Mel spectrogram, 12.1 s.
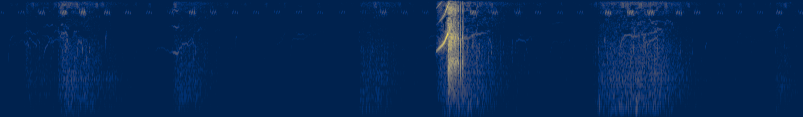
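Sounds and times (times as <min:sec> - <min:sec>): crickets chirping: 0:06.6 - 0:07.0
loud rising bird squeal: 0:06.6 - 0:07.0
faint chick chirps: 0:06.6 - 0:07.1.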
